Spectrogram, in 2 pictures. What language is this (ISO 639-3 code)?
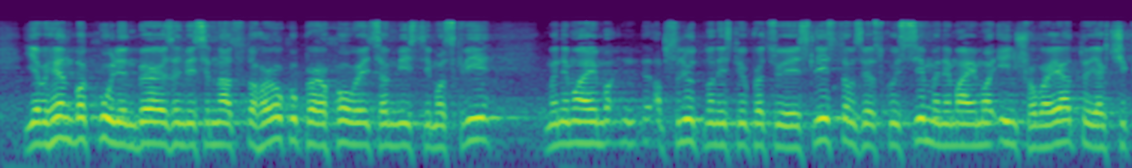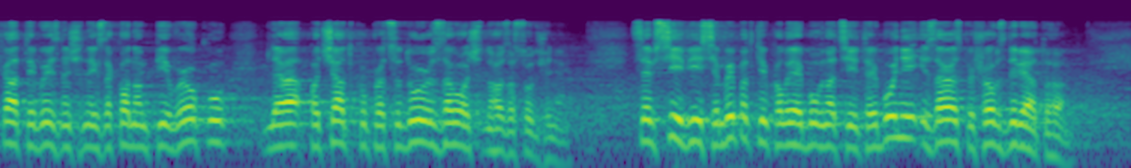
ukr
